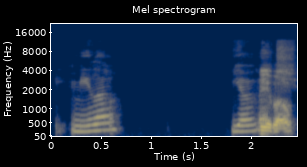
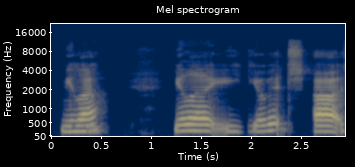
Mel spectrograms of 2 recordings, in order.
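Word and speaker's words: Milla Jovovich: I'm gonna say her name wrong. I think it's Milo Jovovich. Mila. Yeah. Mila Jovovich.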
